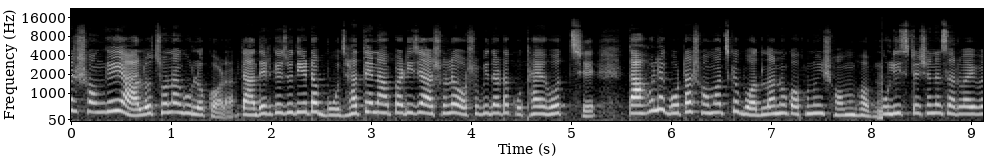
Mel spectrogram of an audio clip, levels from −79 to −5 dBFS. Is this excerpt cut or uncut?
cut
